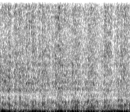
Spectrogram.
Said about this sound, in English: It sounds good. The exhaust sounds excellent.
